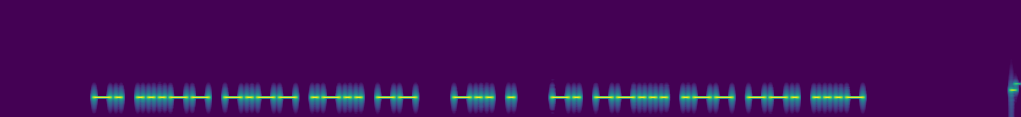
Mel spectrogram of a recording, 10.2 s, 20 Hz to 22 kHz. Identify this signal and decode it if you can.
Morse code, heard as a keyed tone, about 22 wpm, 700 Hz. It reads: N3YLM DE N7WGV
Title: USA Callsign DE Callsign - 5 Characters - 22wpm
